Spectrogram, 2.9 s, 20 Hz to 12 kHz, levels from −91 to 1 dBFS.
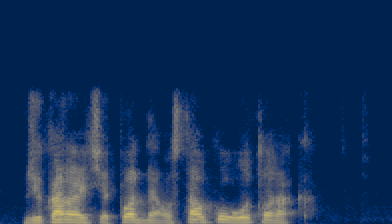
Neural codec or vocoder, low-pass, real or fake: codec, 16 kHz, 2 kbps, FreqCodec, smaller model; 7.2 kHz; fake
